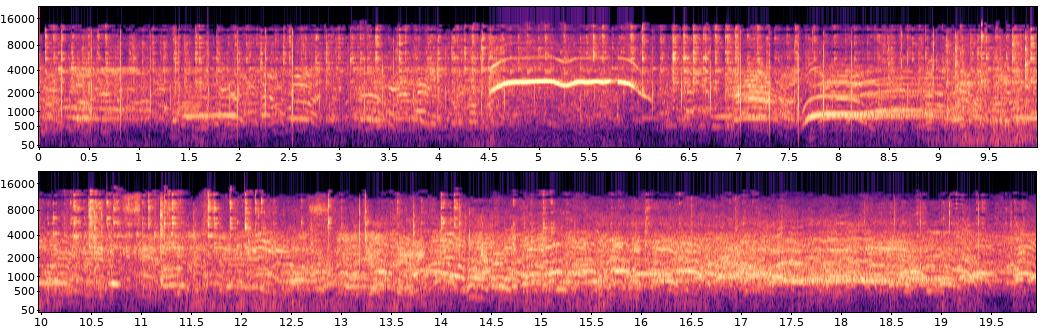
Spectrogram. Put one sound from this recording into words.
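A crowd cheers and shouts outdoors, growing louder.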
